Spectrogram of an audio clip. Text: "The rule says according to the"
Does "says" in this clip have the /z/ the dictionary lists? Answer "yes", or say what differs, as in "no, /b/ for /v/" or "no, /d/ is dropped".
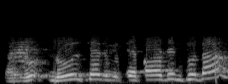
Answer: no, /z/ is dropped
